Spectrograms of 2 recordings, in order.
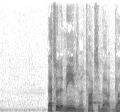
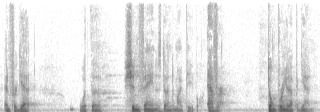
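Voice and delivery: put-on lower, softer, grave vow of an old elder; stern elder's vow; 4 semitones lower, 7 dB quieter than usual. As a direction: church elder refusing to forgive, quiet and grave. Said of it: "he looked at me in the eye and he said".

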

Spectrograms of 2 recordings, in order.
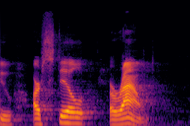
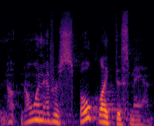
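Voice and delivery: hushed awe; 3 semitones higher, 9 dB quieter than usual. Acted. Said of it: "the only response to their anger is".

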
